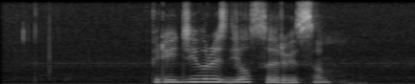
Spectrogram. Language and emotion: Russian, neutral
